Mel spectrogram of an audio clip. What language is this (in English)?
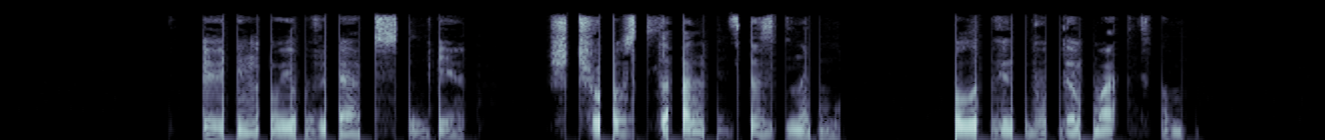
Ukrainian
